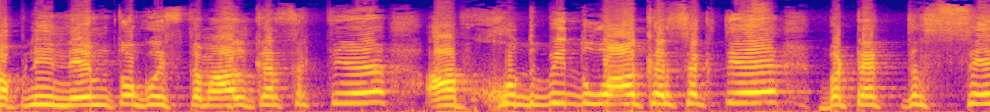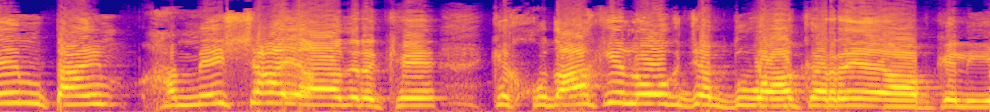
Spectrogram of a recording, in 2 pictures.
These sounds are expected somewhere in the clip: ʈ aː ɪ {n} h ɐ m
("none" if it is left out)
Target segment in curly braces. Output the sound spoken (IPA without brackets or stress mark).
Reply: m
